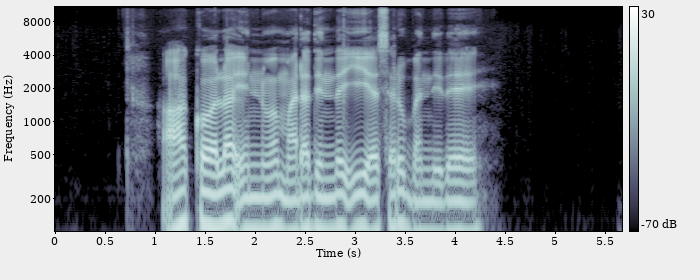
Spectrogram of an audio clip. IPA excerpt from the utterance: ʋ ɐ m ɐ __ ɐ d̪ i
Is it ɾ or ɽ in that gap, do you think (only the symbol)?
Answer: ɾ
